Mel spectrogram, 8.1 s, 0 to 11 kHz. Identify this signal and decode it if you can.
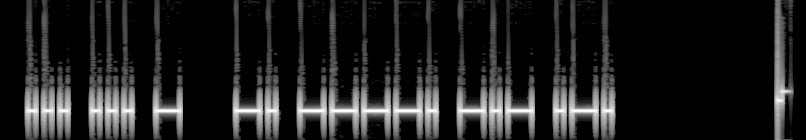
Morse code, heard as a keyed tone, about 15 wpm, 700 Hz. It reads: SST N9KR
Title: K1USN SST QSO Practice - 15wpm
